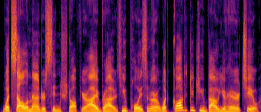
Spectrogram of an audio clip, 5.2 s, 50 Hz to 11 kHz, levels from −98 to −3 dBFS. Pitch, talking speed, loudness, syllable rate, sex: 170 Hz, 185 wpm, -18 LUFS, 4.7 syllables/s, male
